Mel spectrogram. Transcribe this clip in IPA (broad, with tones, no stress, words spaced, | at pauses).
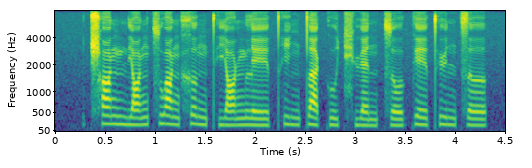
ʈ͡ʂʰɑ˦ŋn̪jɑ˨˦ŋt͡swɑ˥˨ŋxɤ˥˨ŋ t̪ʰjɑ˨˦ŋle˨˩ɪ̯t̪ʰi˥˨ŋ t̪ä˥˨ku˨˦t͡ɕʰɥɛ˨˩n t͡so˨˦ʊ̯ke˥˨ɪ̯t̪ʰy˥˨nt͡sɤ˨˩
